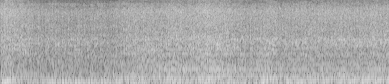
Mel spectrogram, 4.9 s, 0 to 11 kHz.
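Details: Kia K2500 4x4 diesel, in neutral with AC on, after tightening the AC belt adjustment at the lower pulley: steady, even low idle with no belt squeal or chirp; belt didn't need replacing.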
